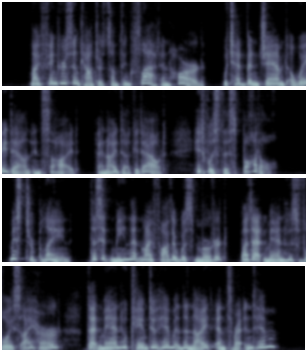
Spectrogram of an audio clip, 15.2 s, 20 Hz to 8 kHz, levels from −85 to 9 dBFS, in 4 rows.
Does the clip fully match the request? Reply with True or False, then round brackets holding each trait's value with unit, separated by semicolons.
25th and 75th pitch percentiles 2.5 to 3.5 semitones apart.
False (3.9 semitones)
